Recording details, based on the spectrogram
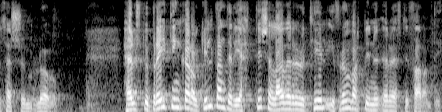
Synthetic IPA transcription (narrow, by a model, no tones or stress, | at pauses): θɛsːʏmlœːɣʏ̰m | hɛlst̪ʏpɾeːjt̪iŋkaɾawcɪlt̪ant̪ɪrjɛht̪ɪsɛmlaɣvɛɾɛɾʏt̪ʰɪlifɾʏmvar̥pɪnʏʔɛɾʏɛft̪ɪɾ̥fa̰ːɾa̰nt̪ɪ̰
